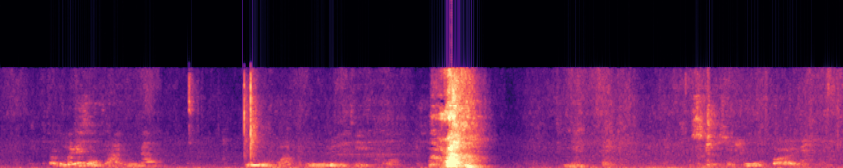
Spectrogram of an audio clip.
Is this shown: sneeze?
yes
